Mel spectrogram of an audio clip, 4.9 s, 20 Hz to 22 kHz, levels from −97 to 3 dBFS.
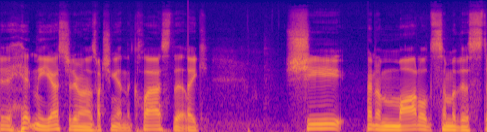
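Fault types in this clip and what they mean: Audio missing between chunks: the audio was likely processed in 1-second chunks, losing about a tenth of a second at each changeover and joining the edges directly, so the speech jumps forward at 0.98, 1.88, 2.78 and 3.68 s, starting after "yesterday when I was".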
